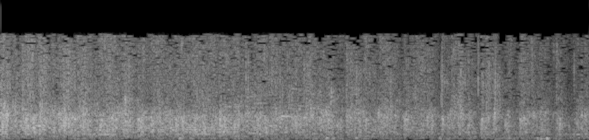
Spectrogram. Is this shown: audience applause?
yes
